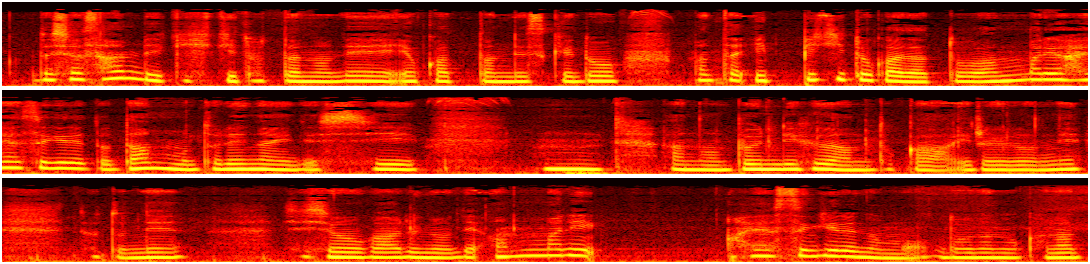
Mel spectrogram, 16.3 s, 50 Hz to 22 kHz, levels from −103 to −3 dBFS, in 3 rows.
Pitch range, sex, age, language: 200-250 Hz, female, 20-39, Japanese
